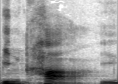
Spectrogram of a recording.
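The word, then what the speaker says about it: מנחה: 살펴보는데요에 소재는 어 히브리어로 민카이 이제 어 하 발음을 세게 하는 겁니다 그래서 거의 카 발음 나도록 하는 건데 민카 이렇게 하죠 그런데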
